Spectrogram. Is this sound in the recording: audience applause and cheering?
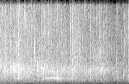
yes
